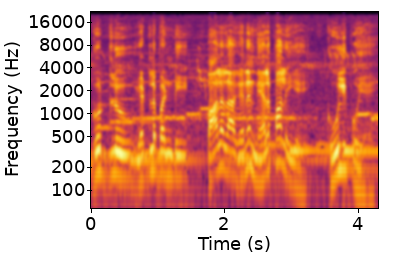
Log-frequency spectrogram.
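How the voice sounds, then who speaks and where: A man narrating a children's fairy tale as a dramatic, expressive storyteller. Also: fairly high pitch, moderate pace, music in the background.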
